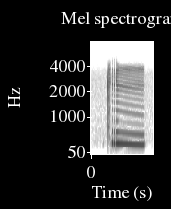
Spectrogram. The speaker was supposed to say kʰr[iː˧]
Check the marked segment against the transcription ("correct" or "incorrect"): correct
